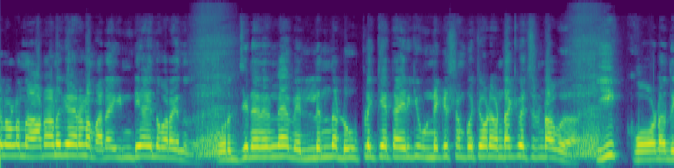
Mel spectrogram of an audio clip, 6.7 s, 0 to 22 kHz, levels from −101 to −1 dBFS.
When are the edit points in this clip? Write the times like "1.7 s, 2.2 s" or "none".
2.1 s, 5.8 s

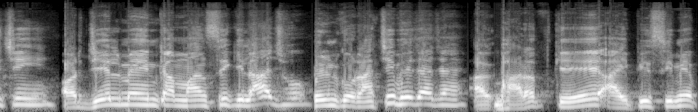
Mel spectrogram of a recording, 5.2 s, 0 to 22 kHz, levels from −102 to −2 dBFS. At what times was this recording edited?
2.2 s, 3.6 s

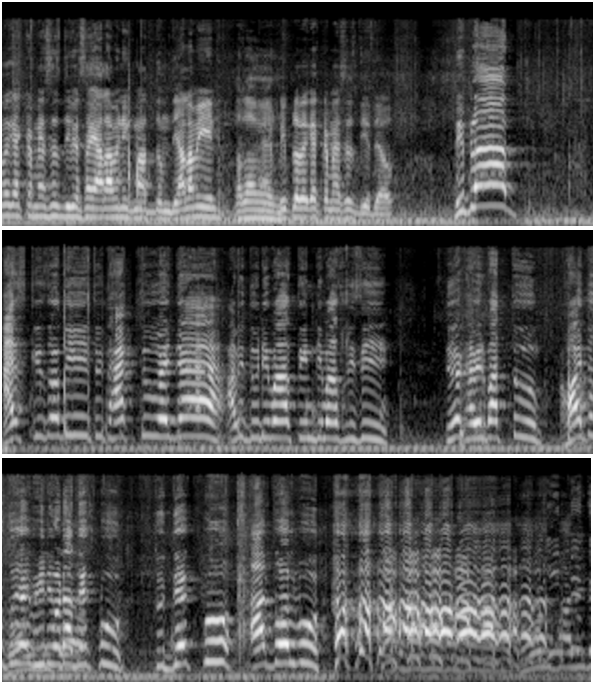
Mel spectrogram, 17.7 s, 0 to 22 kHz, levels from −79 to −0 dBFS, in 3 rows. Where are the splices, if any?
none

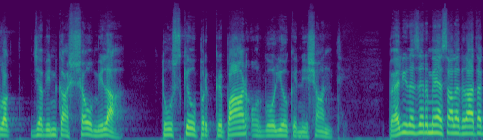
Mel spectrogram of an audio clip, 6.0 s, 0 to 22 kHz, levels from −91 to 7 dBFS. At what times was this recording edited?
none

